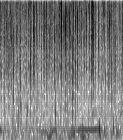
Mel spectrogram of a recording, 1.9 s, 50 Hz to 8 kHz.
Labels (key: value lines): label: biophony, cascading saw
recorder: SoundTrap 600 or HydroMoth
